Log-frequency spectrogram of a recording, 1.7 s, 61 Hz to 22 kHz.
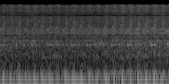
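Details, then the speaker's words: Old-model 2018 Honda Vario 150 fuel-injected scooter after replacing a weak, never-changed spark plug that caused misfiring and poor acceleration: low, even putter at idle with no misses, stable and clean on sudden throttle. "nah ini terdengar suaranya itu stabil ya tidak berebut seperti tadi"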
